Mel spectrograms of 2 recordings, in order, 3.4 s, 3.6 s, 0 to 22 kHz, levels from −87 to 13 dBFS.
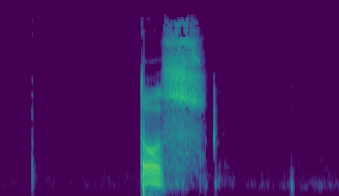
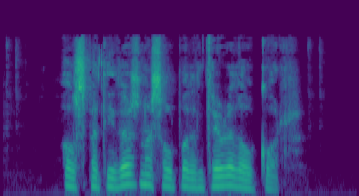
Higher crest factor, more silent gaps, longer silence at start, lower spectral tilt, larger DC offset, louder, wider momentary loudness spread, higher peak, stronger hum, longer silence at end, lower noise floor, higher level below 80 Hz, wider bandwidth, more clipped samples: about the same, 24 dB vs 24 dB; neither; first, 1.4 s vs 0.65 s; about the same, -2.5 dB/octave vs -2.5 dB/octave; neither; first, -17 LUFS vs -25 LUFS; second, 10 LU vs 18 LU; first, 0 dBFS vs -4 dBFS; neither; first, 1.35 s vs 0.6 s; first, -82 dBFS vs -65 dBFS; first, -48 dBFS vs -64 dBFS; first, 16.5 kHz vs 11.5 kHz; neither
